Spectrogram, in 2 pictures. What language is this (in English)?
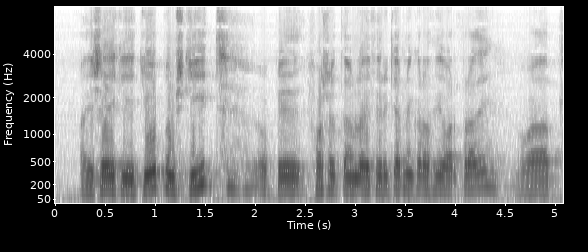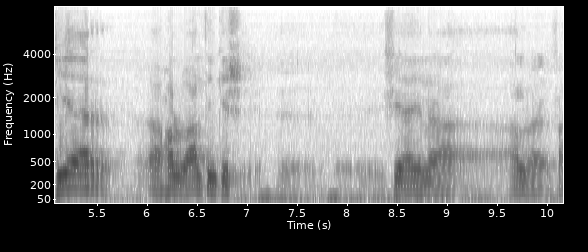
Icelandic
